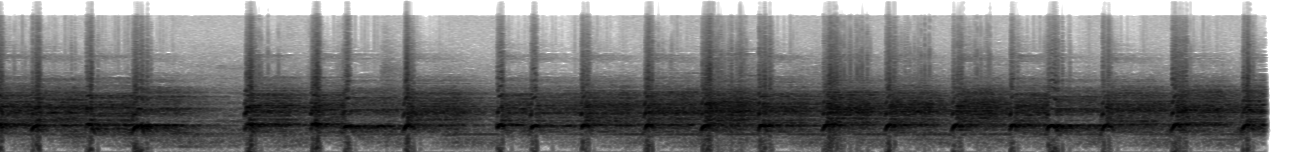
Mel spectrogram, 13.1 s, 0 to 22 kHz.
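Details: Persistent dog barking from 16 January 2017, a steady stream of loud, harsh barks repeated about once or twice a second for over twelve seconds, some overlapping into dense bursts, ending abruptly.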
